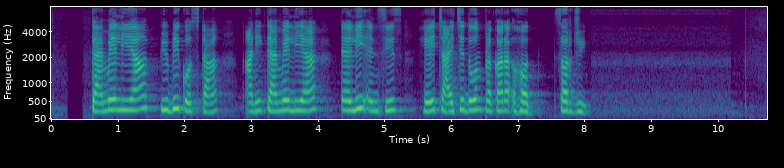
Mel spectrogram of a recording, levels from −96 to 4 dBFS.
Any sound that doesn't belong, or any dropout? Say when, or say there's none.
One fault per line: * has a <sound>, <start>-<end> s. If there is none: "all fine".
all fine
